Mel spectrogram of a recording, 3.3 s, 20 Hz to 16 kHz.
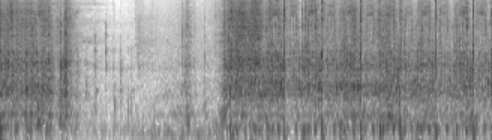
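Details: Briggs & Stratton 2hp lawnmower engine, restarted after moving a grounding wire that had vibrated against the carburetor body and caused a stall: stumbles, then catches into fast, fairly steady popping, with smoke clearing. Normal running.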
